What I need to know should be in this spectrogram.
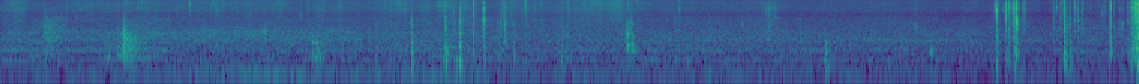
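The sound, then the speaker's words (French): Honeybees buzz steadily around a hive that has been calmed with smoke and is being opened. Many sharp wooden cracks and knocks break through the droning hum, clustering near the end. “on leur souffle un petit peu de fumée et ça permet de pouvoir accéder dans la ruche. On va ouvrir maintenant.”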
